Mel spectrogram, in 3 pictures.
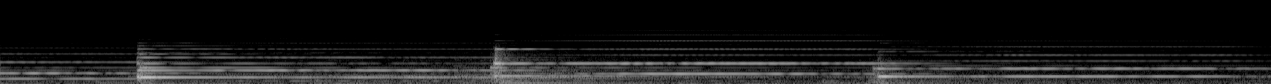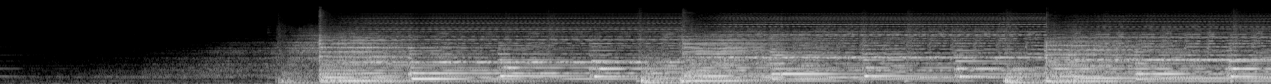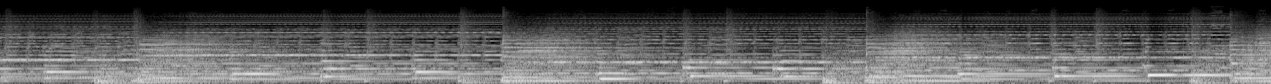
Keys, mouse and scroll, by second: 26.1 ctrl+z, 36.1 ctrl+space, 37.3 ctrl+space.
